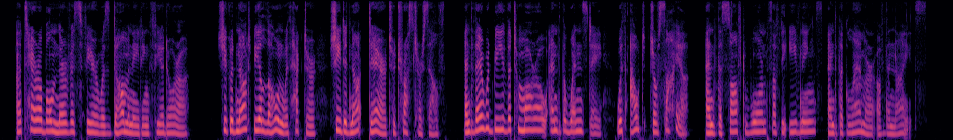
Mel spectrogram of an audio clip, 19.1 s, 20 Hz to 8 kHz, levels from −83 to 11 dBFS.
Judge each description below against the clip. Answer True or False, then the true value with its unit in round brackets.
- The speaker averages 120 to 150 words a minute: True (145 wpm)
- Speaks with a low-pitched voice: False (200 Hz)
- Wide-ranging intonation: False (3.7 semitones)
